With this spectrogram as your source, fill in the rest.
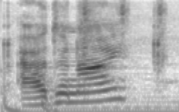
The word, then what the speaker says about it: Adonai: Most common accepted pronunciation puts the stress on the first syllable, so Adonai?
